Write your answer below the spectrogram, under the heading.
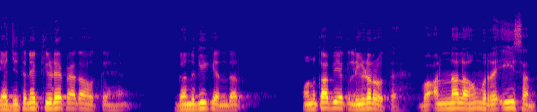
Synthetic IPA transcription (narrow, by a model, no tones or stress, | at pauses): jad͡ʒɪt̪nekiɽepɛːd̪aɦoːt̪eɦɛ̃ | ɡɐ̃nd̪əɡikeɐ̃nd̪əɾ | ʊnkabʱieːkliːɖəɾɦoːt̪aɦɛ | ʋɐʔɐnːalɐɦʊmɾɐʔiːsən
